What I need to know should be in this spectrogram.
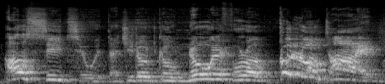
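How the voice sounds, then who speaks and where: A man playing a menacing burglar in a staged radio play, rough-spoken and threatening. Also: sing-song, moderate pace, bright, forceful tone, heavily acted. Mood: threatening, irritated. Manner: rough, threatening, lower-class speech. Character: menacing, bullying male burglar. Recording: echoey stage recording from far off.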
